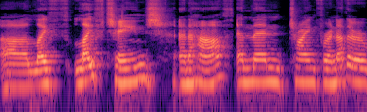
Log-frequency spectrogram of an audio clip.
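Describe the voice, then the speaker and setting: A woman speaks with a Canadian accent in a bright, sharp tone at a fairly low pitch. Her intonation is monotone and flat. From Canada. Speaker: podcast guest, mother. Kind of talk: interview, personal story. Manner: hesitant, many fillers and repeats.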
